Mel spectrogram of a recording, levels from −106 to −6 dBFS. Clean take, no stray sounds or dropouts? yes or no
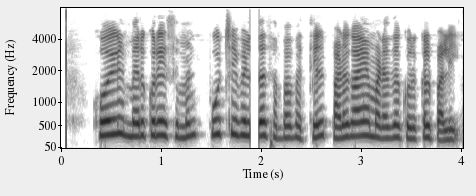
no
